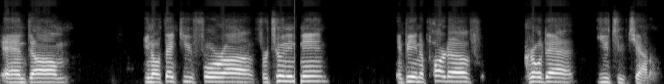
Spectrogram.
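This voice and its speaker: A man's voice: high voice, steady tone, slow, long pauses, clear, resonant tone, dry recording. A man in his fifties hosting a livestream with a stuffy nose from the flu, speaking in an upbeat, welcoming way to the fathers watching. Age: 50s. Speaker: host of a livestream. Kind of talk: livestream address to viewers. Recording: dull, dry, lo-fi livestream audio.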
